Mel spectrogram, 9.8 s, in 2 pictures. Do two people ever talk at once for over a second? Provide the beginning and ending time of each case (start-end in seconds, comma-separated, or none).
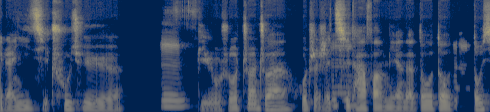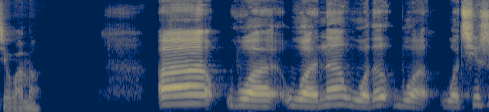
none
